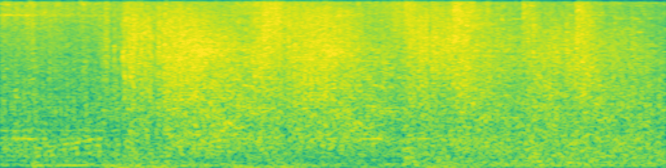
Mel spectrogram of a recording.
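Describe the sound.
A volley of gunfire fired on command, a loud, dense barrage of booming blasts running continuously with no clear gaps between shots.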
